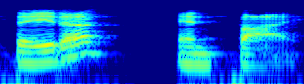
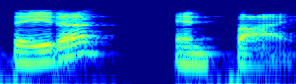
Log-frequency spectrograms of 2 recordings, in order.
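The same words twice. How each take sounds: First: It is said with an American pronunciation. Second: It is said with an American pronunciation.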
